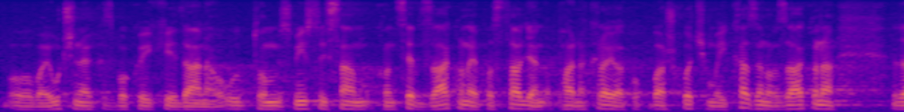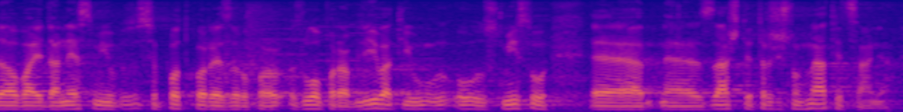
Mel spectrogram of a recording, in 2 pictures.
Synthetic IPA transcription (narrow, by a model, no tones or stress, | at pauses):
o̞ʋaːjut͡ʃinakzboɡkːojixed̪aːna̰ut̪omsmiːslˠuisaːmko̞nt̪se̞p̚t̪zaːko̞najepo̞st̪aʋʎanpanakɾaːjuako̞baʃxo̞t͡ɕe̞mo̞ikazneno̞ɡzaːko̞na | oʋaːjd̪ane̞smijusepo̞t̪po̞ɾezzlˠo̞upo̞ɾʔabʎiːʋat̪iusmiːslˠu | zaːʃt̪i̥t̪e̞t̪r̩ʒiʃnoɡnat̪jet̪sa̰ɲa̰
